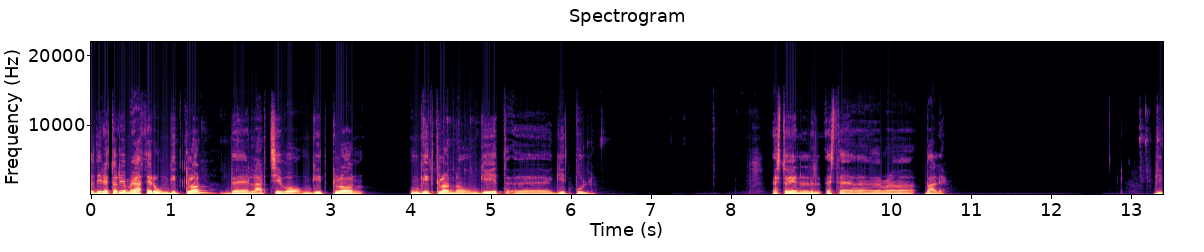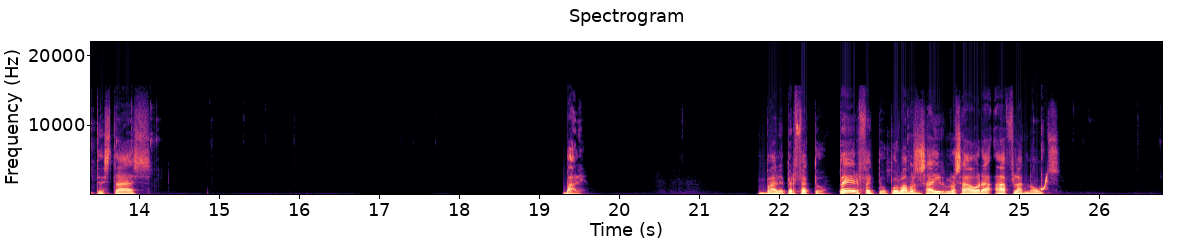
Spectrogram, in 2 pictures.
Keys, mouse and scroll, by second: 0.7-2.5 typing, 4.1-4.8 typing, 6.0-7.3 typing, 7.7 Return, 12.9-16.0 typing, 17.4 ctrl+p, 17.6 ctrl+p, 18.3 Return, 20.1-20.9 typing, 23.3-26.7 typing.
